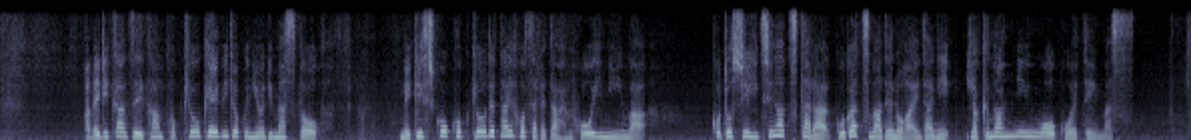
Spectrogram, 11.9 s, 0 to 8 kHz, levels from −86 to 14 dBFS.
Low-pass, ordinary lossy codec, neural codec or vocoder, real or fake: 7.2 kHz; none; codec, 16 kHz in and 24 kHz out, 0.6 kbps, FocalCodec, streaming, 4096 codes; fake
